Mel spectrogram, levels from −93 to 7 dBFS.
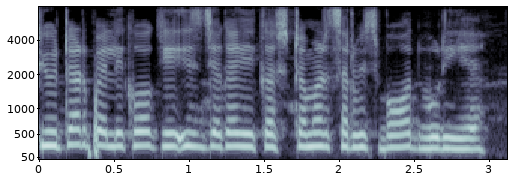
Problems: constant background noise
